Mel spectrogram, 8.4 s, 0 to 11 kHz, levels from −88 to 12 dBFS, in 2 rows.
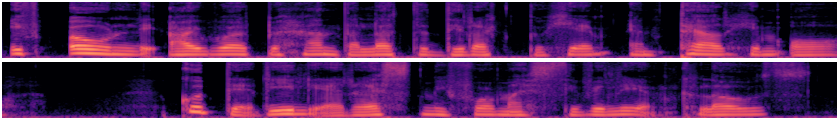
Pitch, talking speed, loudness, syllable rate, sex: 150 Hz, 170 wpm, -22 LUFS, 4.7 syllables/s, female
